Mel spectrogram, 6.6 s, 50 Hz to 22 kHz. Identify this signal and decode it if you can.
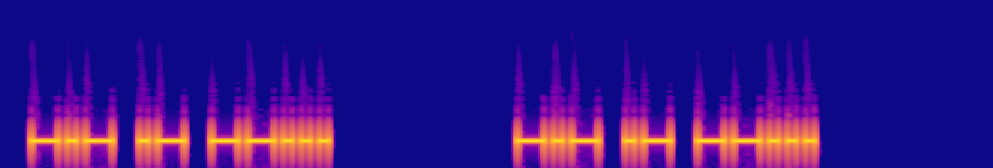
Morse code, heard as a keyed tone, about 20 wpm, 700 Hz. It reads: KA7 KA7
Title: USA Call Sign Prefixes - Repeated 2x - 20wpm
